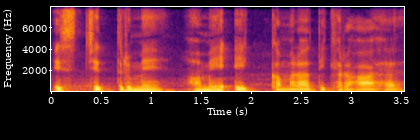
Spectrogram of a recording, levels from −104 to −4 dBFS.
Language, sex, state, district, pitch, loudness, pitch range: Hindi, male, Bihar, Patna, 140 Hz, -17 LUFS, 125-150 Hz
